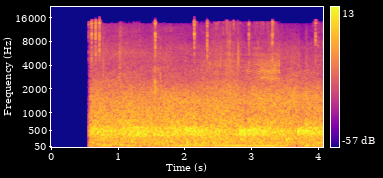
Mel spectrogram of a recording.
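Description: The sound cuts out for about half a second, then a motorboat passing close by runs with a steady drone, and its wake sloshes against the hull of the fishing boat with scattered small knocks.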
